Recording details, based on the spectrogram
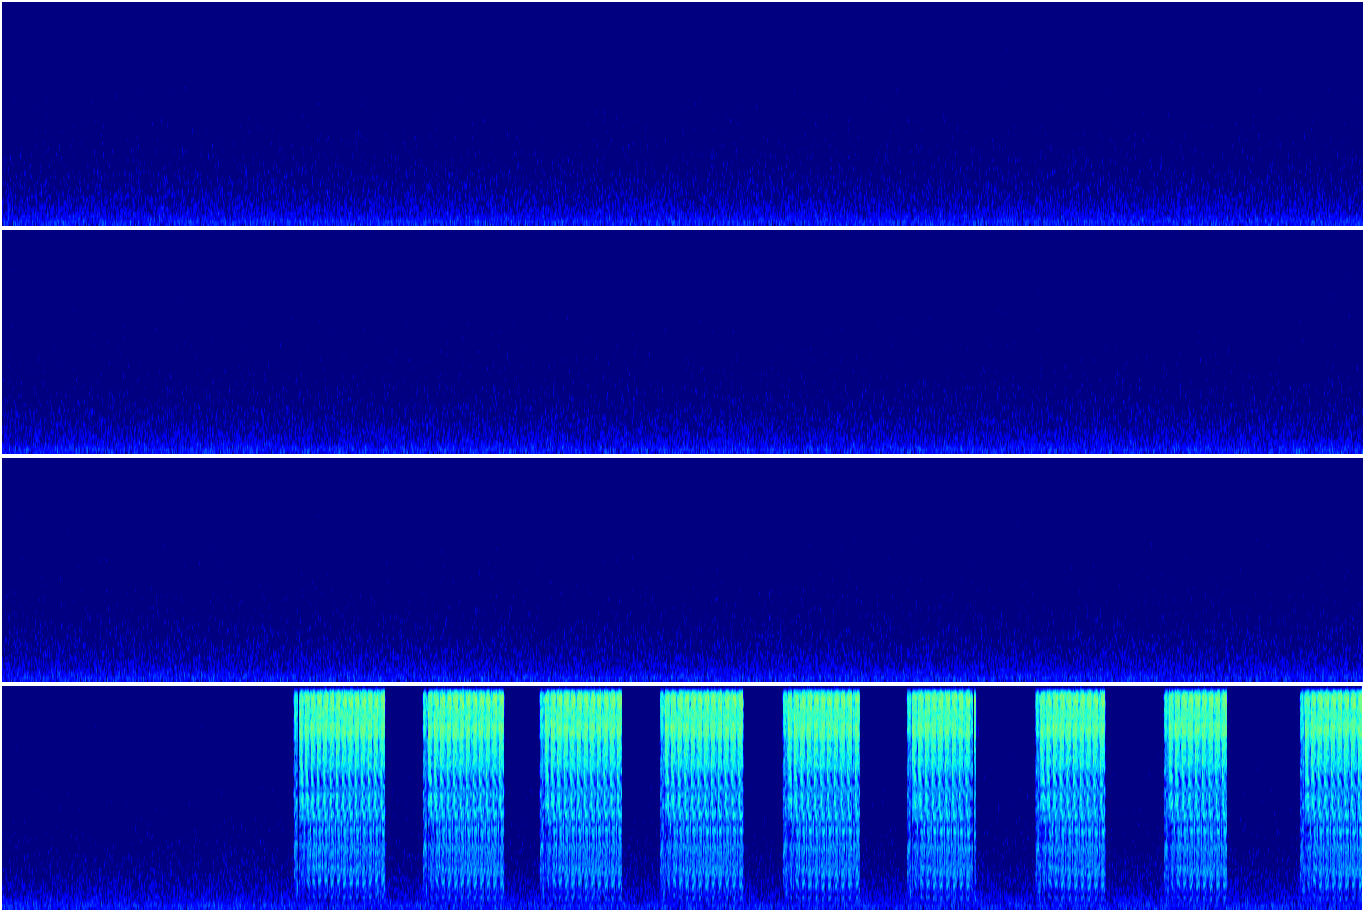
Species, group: Rhacocleis lithoscirtetes
Orthoptera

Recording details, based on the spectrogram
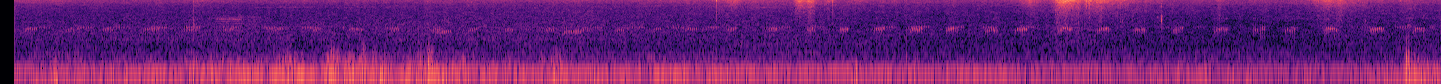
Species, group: Neocurtilla hexadactyla
Orthoptera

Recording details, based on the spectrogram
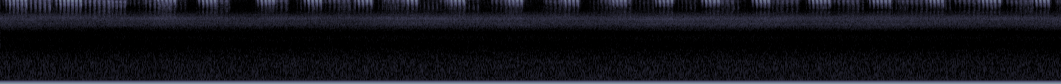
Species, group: Platycleis sabulosa
Orthoptera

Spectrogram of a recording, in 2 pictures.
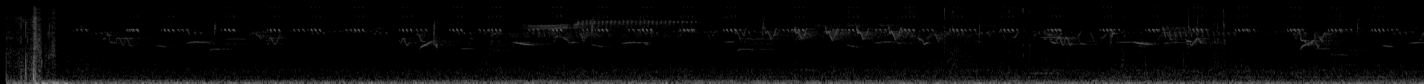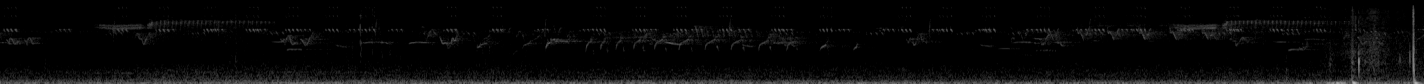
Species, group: Gryllus veletis
Orthoptera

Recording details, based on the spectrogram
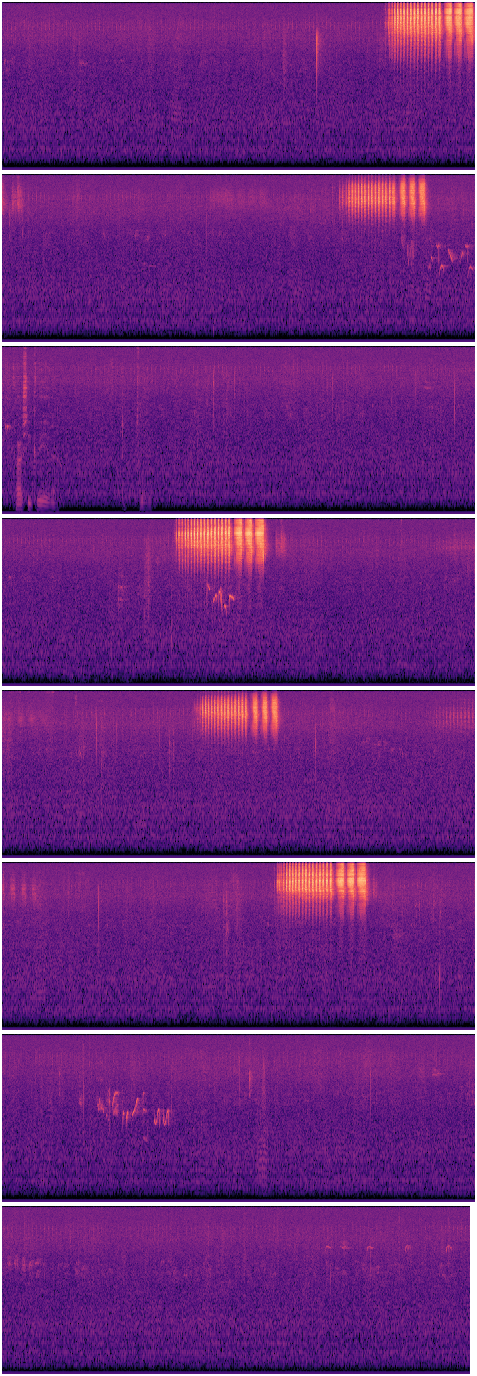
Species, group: Neocallicrania selligera
Orthoptera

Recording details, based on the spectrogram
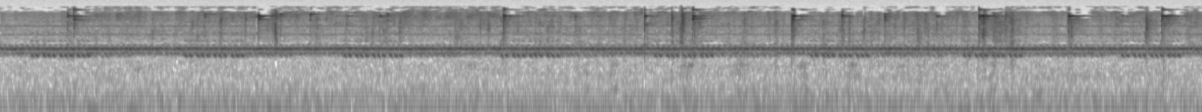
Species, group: Oecanthus rileyi
Orthoptera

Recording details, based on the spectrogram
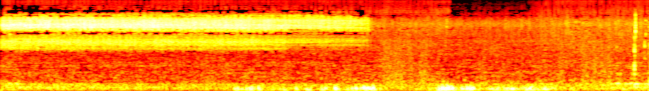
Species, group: Cicada barbara
Cicadidae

